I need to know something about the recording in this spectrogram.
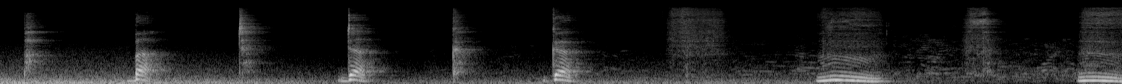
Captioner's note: sounding out consonants. In the background, ambient chatter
